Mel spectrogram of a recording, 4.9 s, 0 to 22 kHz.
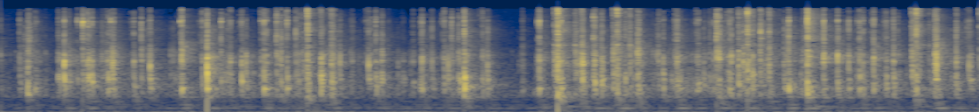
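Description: Long acrylic-nailed fingertips type fast, at about 98 words per minute, on a full-size mechanical keyboard with white plastic keycaps on a black base. The result is a rapid, continuous clatter of bright, sharp plastic clicks and taps that stop almost instantly, with a few louder keystrokes standing out and almost no low end.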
